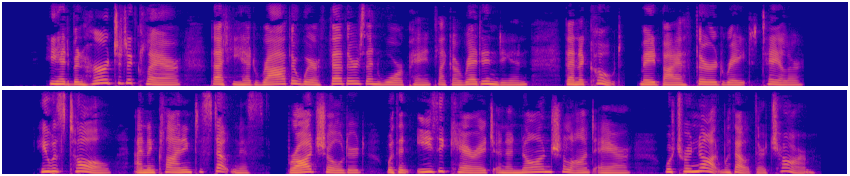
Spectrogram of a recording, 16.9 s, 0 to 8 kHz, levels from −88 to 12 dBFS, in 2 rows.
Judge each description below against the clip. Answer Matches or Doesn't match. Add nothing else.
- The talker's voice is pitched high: Matches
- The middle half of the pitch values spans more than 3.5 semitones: Matches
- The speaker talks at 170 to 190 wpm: Matches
